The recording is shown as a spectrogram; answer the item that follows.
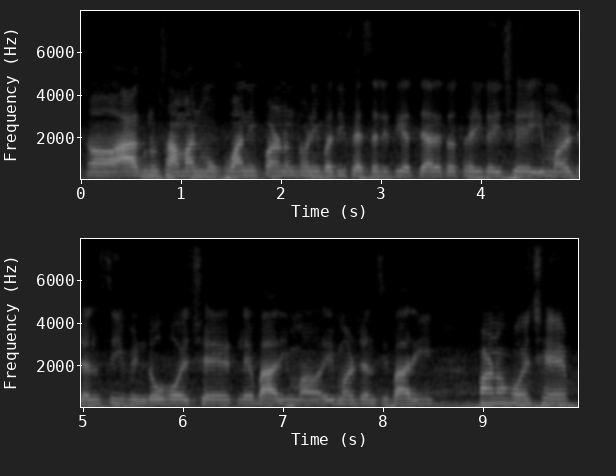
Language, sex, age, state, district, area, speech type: Gujarati, female, 30-45, Gujarat, Ahmedabad, urban, spontaneous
